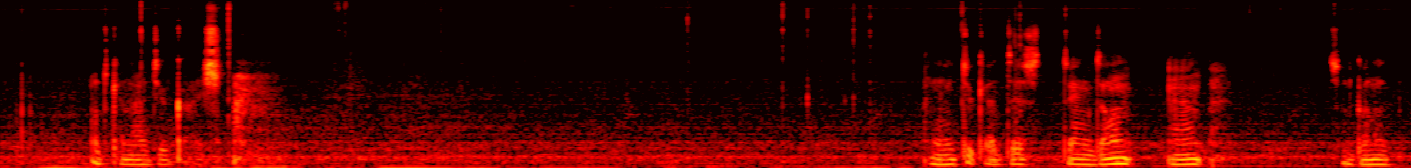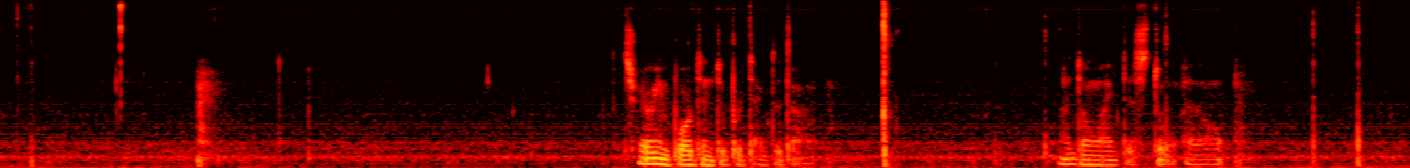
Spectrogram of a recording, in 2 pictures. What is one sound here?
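A small metal tool clicks and scrapes against a watch case.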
